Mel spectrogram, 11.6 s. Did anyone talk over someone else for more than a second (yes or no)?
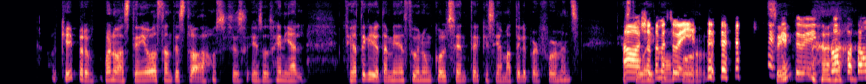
yes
